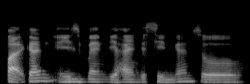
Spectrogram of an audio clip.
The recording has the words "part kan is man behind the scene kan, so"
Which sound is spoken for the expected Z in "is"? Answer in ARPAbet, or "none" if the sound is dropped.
S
